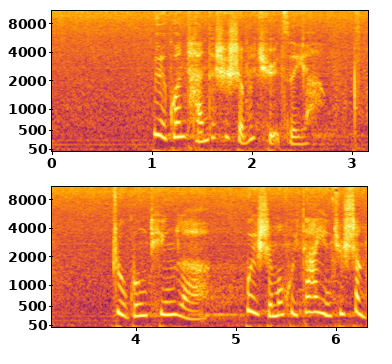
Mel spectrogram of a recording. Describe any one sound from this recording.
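A young woman speaks softly and slowly.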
